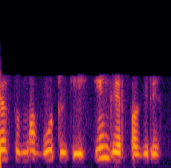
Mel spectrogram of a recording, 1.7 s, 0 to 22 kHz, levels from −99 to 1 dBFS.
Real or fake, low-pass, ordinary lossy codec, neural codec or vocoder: real; 3.6 kHz; MP3, 32 kbps; none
